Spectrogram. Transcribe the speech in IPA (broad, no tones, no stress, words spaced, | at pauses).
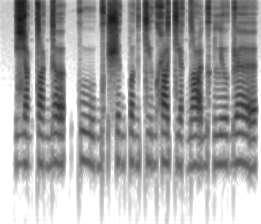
ʑɒɡtˤəɡdʌ | kuɡ | ʃɜɡpʌɡtʲuɡħɒ tʲəɡdˤɜɡ | lʲoɡɭɜ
